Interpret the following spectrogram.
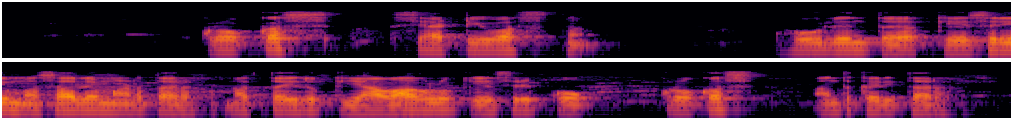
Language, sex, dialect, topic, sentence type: Kannada, male, Northeastern, agriculture, statement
